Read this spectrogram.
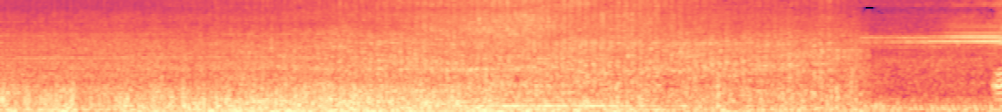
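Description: A tractor engine rumbles close by.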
